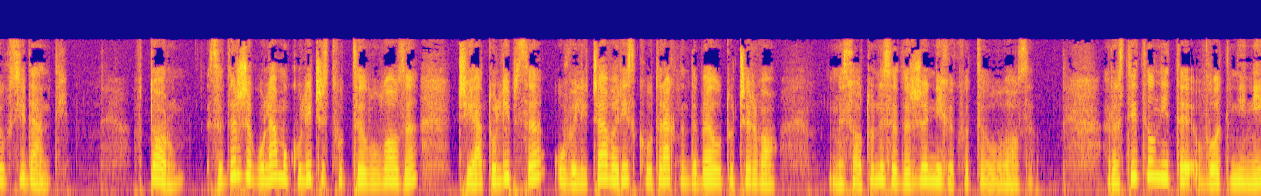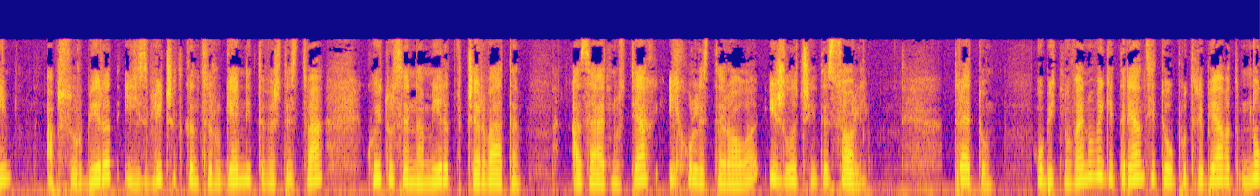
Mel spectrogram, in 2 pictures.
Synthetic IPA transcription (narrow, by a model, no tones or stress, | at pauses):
oksid̪ant̪i̥ | ft̪ɔɾo | sɐd̪ɤɾʒəɡolʲamokolit͡ʃɛst̪vot̪sɛlˠʊlˠɔzət͡ʃijat̪olipsəovɛlit͡ʃavəɾiskəot̪ɾaknɐd̪ɛbɛlˠot̪ot͡ʃɛɾvɔ | mɛsɔt̪onɛsɛd̪ɤɾʒənikəkvət̪sɛlˠʊ̰lˠɔ̰zə | ɾɐst̪it̪ɛlˠnit̪ɛvlˠɐknini | ɐpsoɾbiɾət̪iːzvlit͡ʃət̪kɐnt̪sɛɾoɡʲɛnːit̪ɛvɛʃt̪ɛst̪vakoit̪ʊsɛnɐmiɾət̪ft͡ʃɛɾvat̪ə | ɐzaɛd̪nost̪ʲjaxixolɛst̪ɛɾɔlˠəiʒlˠɤt͡ʃnit̪ɛsɔli | t̪ɾɛt̪o | obiknovɛnovɛɡɛt̪ɐɾiant̪sit̪ɛopot̪ɾɛbjavət̪mnɔ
